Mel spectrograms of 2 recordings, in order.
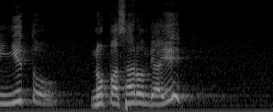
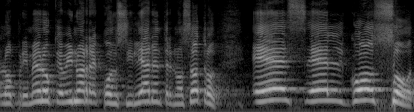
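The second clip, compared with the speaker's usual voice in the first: rising, louder preaching on the joy; fervent preaching; 2 semitones higher, 5 dB louder than usual. Real, not acted. Preacher building to the congregation, louder and rising. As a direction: build the sermon toward el gozo.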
